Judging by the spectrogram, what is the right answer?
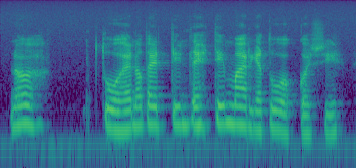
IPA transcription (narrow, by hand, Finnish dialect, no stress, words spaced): noh tuohen otetːiːn tehtˑiːm mɑrjɑtuokːosʲˑiː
